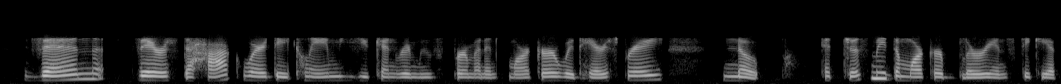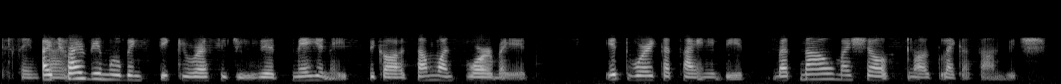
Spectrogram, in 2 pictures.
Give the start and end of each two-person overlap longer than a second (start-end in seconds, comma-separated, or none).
none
